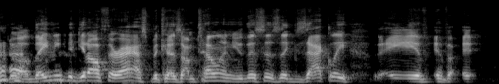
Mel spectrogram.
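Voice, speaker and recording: Loud and bright with a sharp tone, a man with an American accent speaks at a moderate pace and a fairly high pitch. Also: ordinary pitch variation. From Texas. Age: 50s. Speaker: entrepreneur and army veteran. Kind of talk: podcast interview.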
